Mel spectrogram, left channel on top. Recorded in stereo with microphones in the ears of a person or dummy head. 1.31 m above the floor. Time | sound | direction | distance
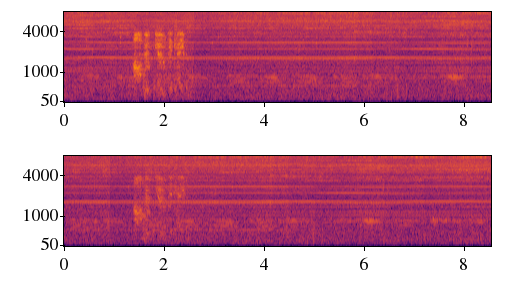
1.4 | whispering | 70° left (ahead or behind) | 2 m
